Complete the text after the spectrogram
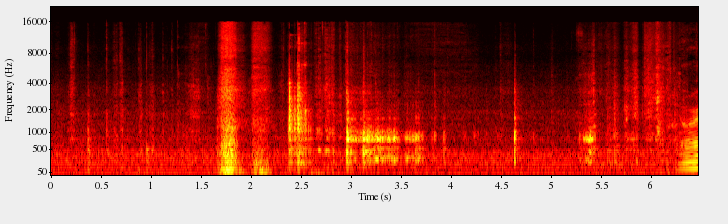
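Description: Thin wooden pieces click and tap together up close.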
